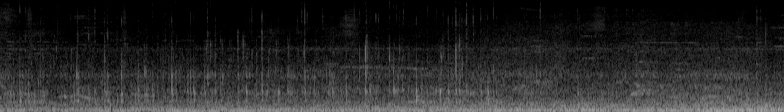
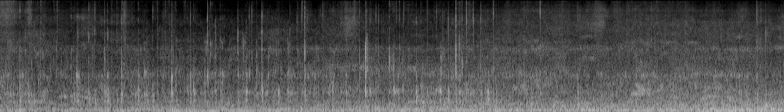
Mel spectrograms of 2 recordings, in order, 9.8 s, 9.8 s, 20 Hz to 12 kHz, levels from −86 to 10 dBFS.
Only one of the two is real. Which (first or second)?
first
